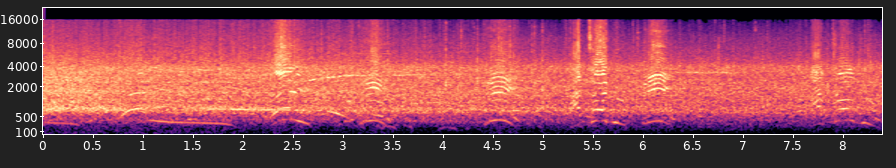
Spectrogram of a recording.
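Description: A young man shouts excitedly close by.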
